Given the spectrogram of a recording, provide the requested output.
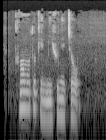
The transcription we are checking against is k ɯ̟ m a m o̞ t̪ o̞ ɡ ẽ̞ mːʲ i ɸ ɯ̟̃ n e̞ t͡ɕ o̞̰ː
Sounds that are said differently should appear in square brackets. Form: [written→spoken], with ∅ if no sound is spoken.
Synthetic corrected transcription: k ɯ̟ m a m o̞ t̪ o̞ [ɡ→k] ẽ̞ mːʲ i ɸ [ɯ̟̃→ɯ̟] n e̞ t͡ɕ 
